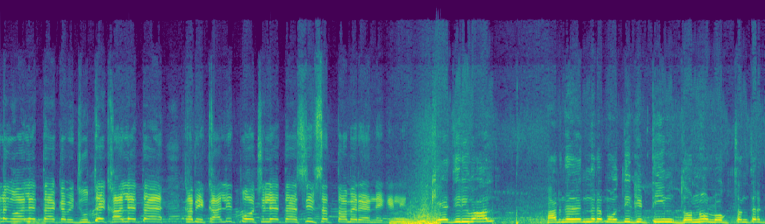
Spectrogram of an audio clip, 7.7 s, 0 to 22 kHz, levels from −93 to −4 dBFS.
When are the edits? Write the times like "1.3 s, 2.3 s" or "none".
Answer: 4.2 s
